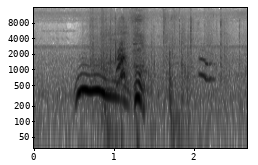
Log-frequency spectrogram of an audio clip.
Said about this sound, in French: Une chouette. Mon Dieu, est-ce qu'elle m'a effrayé?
